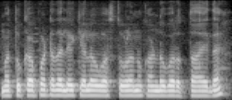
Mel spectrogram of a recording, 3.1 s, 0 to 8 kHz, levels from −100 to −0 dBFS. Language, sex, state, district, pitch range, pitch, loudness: Kannada, male, Karnataka, Bidar, 145-150 Hz, 145 Hz, -14 LUFS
